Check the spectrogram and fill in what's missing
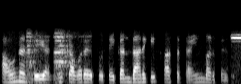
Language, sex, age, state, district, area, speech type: Telugu, male, 18-30, Telangana, Mulugu, rural, conversation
